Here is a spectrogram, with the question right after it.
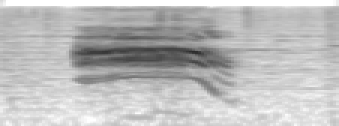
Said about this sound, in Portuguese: Vocês percebem que o, o Sparrow chega aqui e ele dá um grito.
